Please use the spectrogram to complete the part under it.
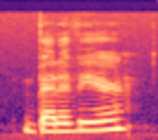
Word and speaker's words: Bedivere: And then he asks one of his men, Sir Bedivere. I'm probably saying that wrong too. – Sounds right to me.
